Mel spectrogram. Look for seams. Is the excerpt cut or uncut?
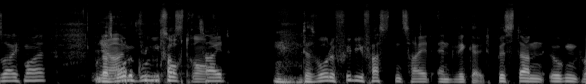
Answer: uncut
